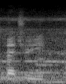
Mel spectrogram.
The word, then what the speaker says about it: Petrie: We're here with Phil Petrie from Petrie. Petrie. Like I said, how do you say it? Petrie. That's how you say it.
